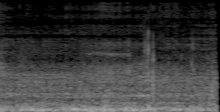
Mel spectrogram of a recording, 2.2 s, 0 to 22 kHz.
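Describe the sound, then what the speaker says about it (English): Bees buzz in a steady low drone, fairly quiet and close, with a brief brighter whine as one passes near. "2 bees enter, 1 bee leaves."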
